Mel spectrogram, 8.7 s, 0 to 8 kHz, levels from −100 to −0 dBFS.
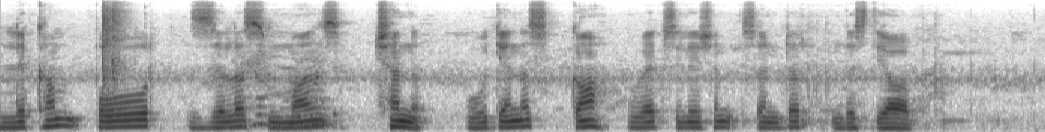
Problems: constant background noise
